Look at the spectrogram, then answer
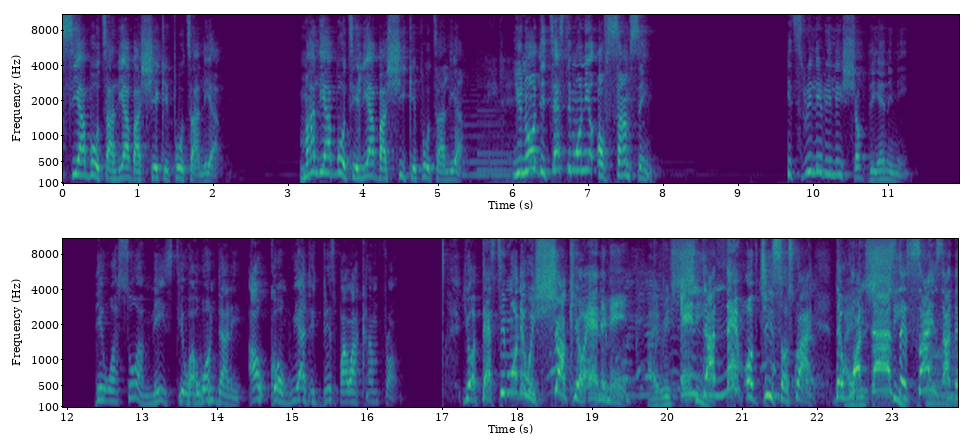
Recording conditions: large echoing room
